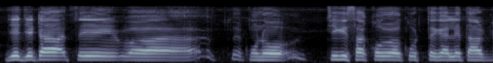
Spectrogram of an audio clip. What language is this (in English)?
Bangla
